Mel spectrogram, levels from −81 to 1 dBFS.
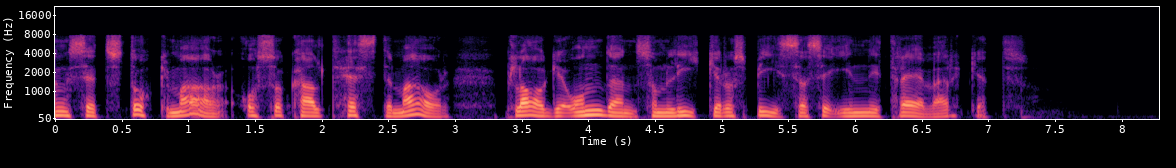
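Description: No technical faults are audible in this speech, which comes through the G.722 wideband telephone coding path at 64 kbit/s with at most faint coding traces.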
